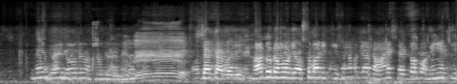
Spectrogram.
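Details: A Cholistani cow offered for sale, said to be pregnant and giving seven kilos of milk, lets out a long, low, droning moo of about two seconds that swells and then bends downward, followed by a man talking in short bursts.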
